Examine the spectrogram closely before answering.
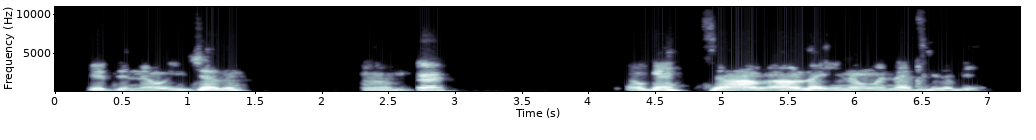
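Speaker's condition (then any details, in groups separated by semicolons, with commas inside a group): Cerebral palsy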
